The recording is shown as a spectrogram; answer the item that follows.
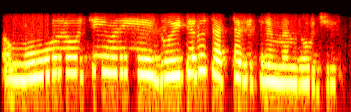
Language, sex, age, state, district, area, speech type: Odia, female, 45-60, Odisha, Sundergarh, rural, conversation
